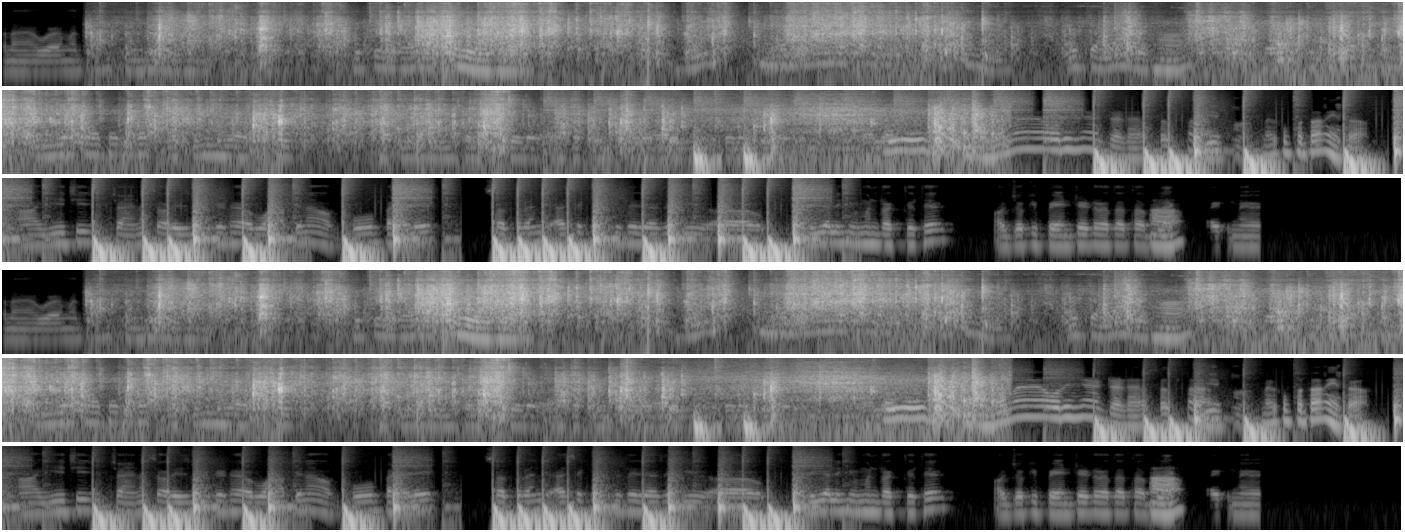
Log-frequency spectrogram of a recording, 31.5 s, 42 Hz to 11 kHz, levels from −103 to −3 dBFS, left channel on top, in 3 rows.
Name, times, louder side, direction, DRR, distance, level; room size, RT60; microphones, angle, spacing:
voice 1, 0.0-2.2 2.6-3.5 5.0-7.6 8.0-8.8 9.4-12.8 13.3-17.3 19.5-19.9 20.5-20.6 21.1-24.3 24.6-28.1 28.5-30.5, equal, 10° left, 5.3 m, -56 dB
sound 1, 0.6-8.6 8.8-18.1, right 2 dB, 10° right, 0.5 m, -30 dB
voice 2, 3.3-3.9 8.6-8.9 17.1-19.6 20.0-20.8 29.6-29.9, right 3 dB, 80° right, 1.1 m, -47 dB
sound 2, 14.6-20.2 20.6-21.4 21.7-23.2 23.6-24.4 24.7-27.4, left 3 dB, 55° left, 0.7 m, -38 dB
head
